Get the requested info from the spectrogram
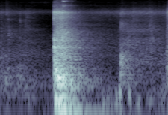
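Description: A double-glazed uPVC rear door being pushed shut: one sharp bang about two thirds of a second in that rings briefly, then a lighter knock near the end.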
